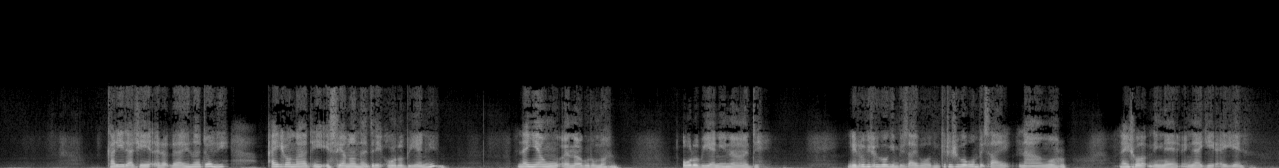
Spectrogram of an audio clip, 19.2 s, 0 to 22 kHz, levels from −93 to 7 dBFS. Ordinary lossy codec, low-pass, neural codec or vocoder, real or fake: MP3, 48 kbps; 10.8 kHz; codec, 16 kHz in and 24 kHz out, 0.9 kbps, LongCat-Audio-Codec, four codebook decoder; fake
